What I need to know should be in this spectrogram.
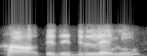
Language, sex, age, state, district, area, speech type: Marathi, male, 45-60, Maharashtra, Amravati, rural, conversation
